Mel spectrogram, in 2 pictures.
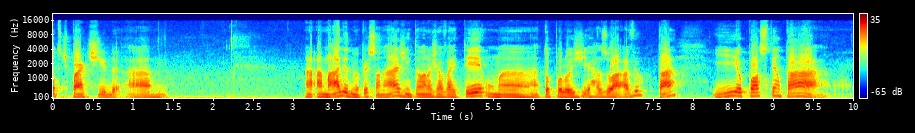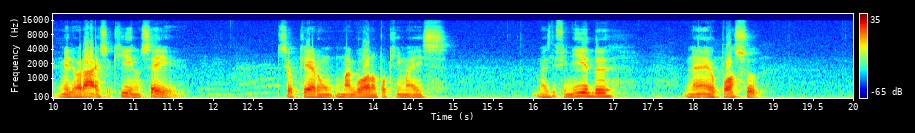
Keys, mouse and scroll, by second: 4.5-9.6 middle drag, 9.6 ctrl+Tab, 11.1 click, 12.3 g, 13.2 click, 14.0 shift+click, 14.3 shift+g, 15.2 click, 15.6 shift+click, 16.7 shift+g, 17.2 shift+click, 17.6 shift+middle click, 19.0 shift+click, 19.6 shift+click.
